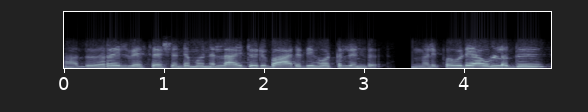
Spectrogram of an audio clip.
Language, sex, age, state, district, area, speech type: Malayalam, female, 45-60, Kerala, Kannur, rural, conversation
